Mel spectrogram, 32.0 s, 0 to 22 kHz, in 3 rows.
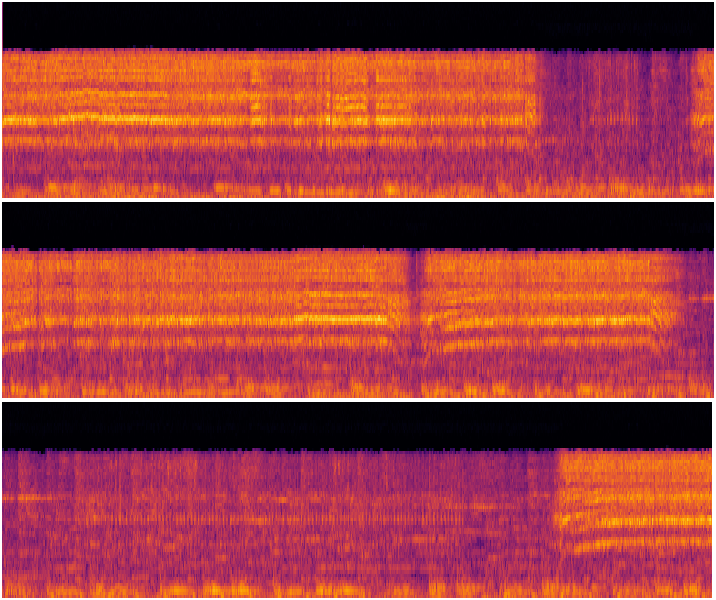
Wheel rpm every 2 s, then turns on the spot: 160, 160, 160, 160, 30, 100, 160, 160, 110, 160, 60, 20, 20, 20, 20, 140.
8-10 22-28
